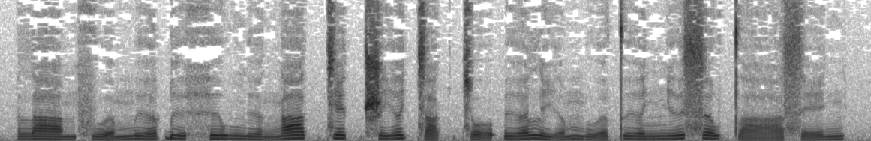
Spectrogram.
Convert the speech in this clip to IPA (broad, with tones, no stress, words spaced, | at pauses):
laː˨˩mfu˨˩˨ə̯ mɨ˨˩˦ə̯ɓɨ˨˩ hɨ˧wŋɨ˨˩ə̯ ŋaː˦˥t̚ce˦˥t̚ ʂi˧˥ə̯ ca˨˩k̚co˨˩˦ʔɨ˧˥ə̯li˨˩˦ə̯ mu˨˩˦ə̯t̪ɨ˧ə̯ ɲɨ˧˥sə˧w t̪aː˨˩˦se˧˥ŋ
